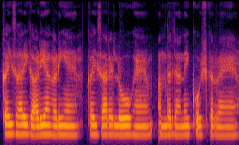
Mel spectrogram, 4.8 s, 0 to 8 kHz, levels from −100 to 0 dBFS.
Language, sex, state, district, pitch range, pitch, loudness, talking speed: Hindi, male, Uttar Pradesh, Budaun, 140-145 Hz, 140 Hz, -25 LUFS, 200 wpm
